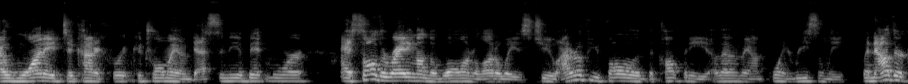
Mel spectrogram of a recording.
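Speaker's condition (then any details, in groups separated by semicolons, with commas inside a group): No condition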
